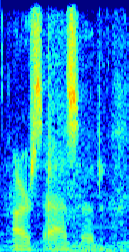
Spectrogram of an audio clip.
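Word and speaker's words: Arsacid: The way they pronounce ars acid, they say ars and then acid. It's like butt acid since ars is just another way of saying butt.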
